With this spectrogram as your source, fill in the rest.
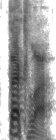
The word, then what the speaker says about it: Thekla: And well, apparently not always since you went with it's not is it Techla or is it Techla? It is Techla.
